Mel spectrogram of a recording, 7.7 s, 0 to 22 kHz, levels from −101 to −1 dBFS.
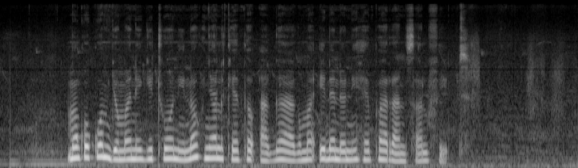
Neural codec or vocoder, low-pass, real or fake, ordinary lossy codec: none; 19.8 kHz; real; none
